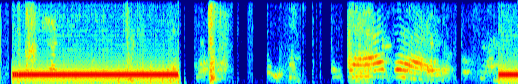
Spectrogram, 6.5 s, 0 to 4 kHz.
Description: Ringback tone (North America), 440 + 480 Hz.
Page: 191.252.59.82 Recife - PE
